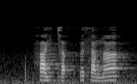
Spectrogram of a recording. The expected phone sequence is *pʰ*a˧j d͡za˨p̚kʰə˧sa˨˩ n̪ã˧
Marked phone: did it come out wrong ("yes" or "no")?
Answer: no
